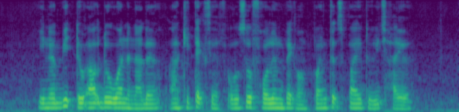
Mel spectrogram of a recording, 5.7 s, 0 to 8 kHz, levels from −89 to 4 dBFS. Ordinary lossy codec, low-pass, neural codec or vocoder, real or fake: none; none; codec, 16 kHz, 4 kbps, FunCodec, trained on Chinese and English, 50 frames a second; fake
